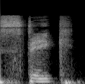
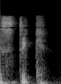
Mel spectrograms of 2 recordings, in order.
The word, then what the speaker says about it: steak: And because people say stick, but it's steak.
